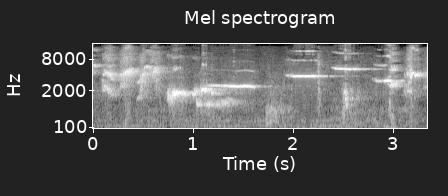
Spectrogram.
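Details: White-rumped shama song: loud, varied phrases of clear whistles, some steady and high, others sliding, mixed with harsh buzzy chatter and short chips.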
